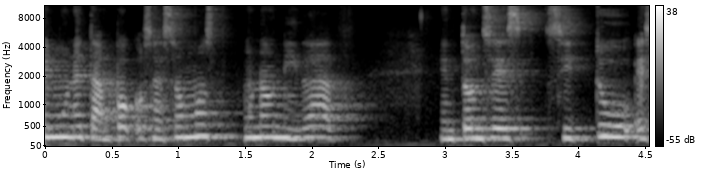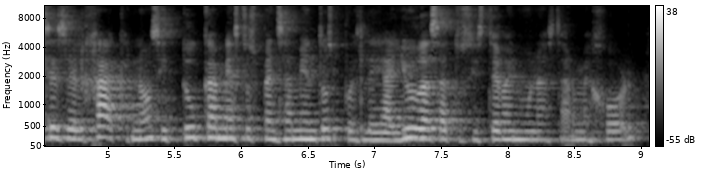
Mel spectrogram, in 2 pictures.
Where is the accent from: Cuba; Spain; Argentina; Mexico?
Mexico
